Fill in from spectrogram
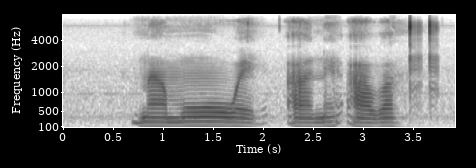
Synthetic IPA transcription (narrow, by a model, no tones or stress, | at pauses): namʊwɛanɛʔaβa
